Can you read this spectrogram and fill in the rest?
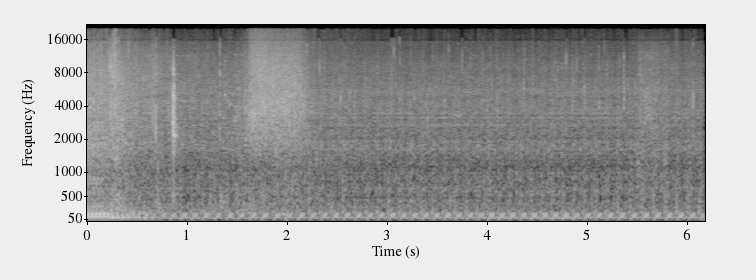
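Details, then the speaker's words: Outboard on an abandoned jon boat, sat over winter and unknown if it ran, first start attempt in water: even, low burbling putter with steady pulses, no misses or rattles; runs cleanly, better than expected. "I worked out a lot better than I expected this thing comes good awesome that was a lot easier than I expected"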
